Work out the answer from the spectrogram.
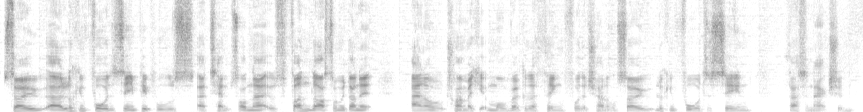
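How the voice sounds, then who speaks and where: A man's voice: fairly low pitch, little pitch movement, fast, soft background music. A man hosting a live online class, talking informally and thinking aloud as he rambles through his points. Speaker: live class instructor and channel host. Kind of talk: casual live-stream tutorial talk.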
